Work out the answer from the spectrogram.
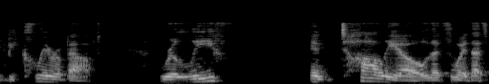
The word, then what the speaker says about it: intaglio: processes you need to be clear about relief intaglio that's the way that's pronounced not intaglio and plena graffiti so let's go through them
